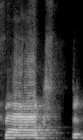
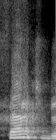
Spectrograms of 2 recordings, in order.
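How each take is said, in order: First: फैक्स्ड ending in a t; फैक्स्ड said as fakst; फैक्स्ड with a crisp final t. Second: फैक्स्ड ending in a d sound; फैक्स्ड with a voiced final d; wrong d ending. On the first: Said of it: "टे की आवाज". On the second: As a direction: say फैक्स्ड as faxd. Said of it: "फैक्स्ड नहीं है". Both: Shown as a demonstration.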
